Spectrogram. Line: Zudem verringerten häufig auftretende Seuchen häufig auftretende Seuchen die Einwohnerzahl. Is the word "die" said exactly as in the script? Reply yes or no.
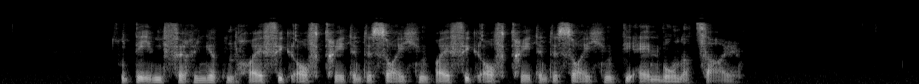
yes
